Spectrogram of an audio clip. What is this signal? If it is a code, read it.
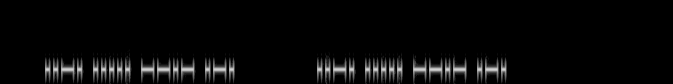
Morse code, heard as a keyed tone, about 30 wpm, 700 Hz. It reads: F5QR F5QR
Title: DXCC-100 Call Signs - 4 Characters - Repeated 2x - 30wpm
